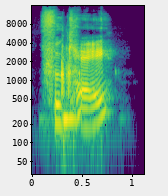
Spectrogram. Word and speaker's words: Fouquet: Next, the diamond passed to a man who worked for the king, and his name is Nicolas Fouquet, I would say is the French pronunciation.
